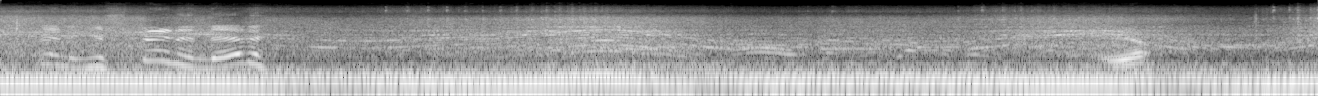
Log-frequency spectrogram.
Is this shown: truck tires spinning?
yes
